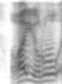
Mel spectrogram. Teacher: لاحظنا أن قرأنا بترقيق الراء لورش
